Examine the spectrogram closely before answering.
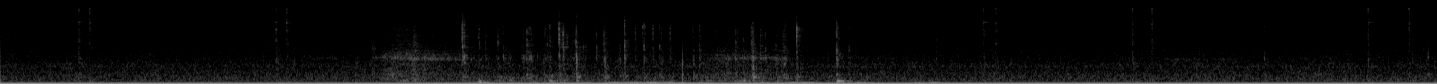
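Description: Typing on a computer keyboard: a quick run of keystrokes in the middle, with single mouse clicks scattered before and after.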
